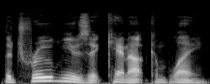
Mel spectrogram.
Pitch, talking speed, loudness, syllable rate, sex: 115 Hz, 145 wpm, -16 LUFS, 4.0 syllables/s, male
